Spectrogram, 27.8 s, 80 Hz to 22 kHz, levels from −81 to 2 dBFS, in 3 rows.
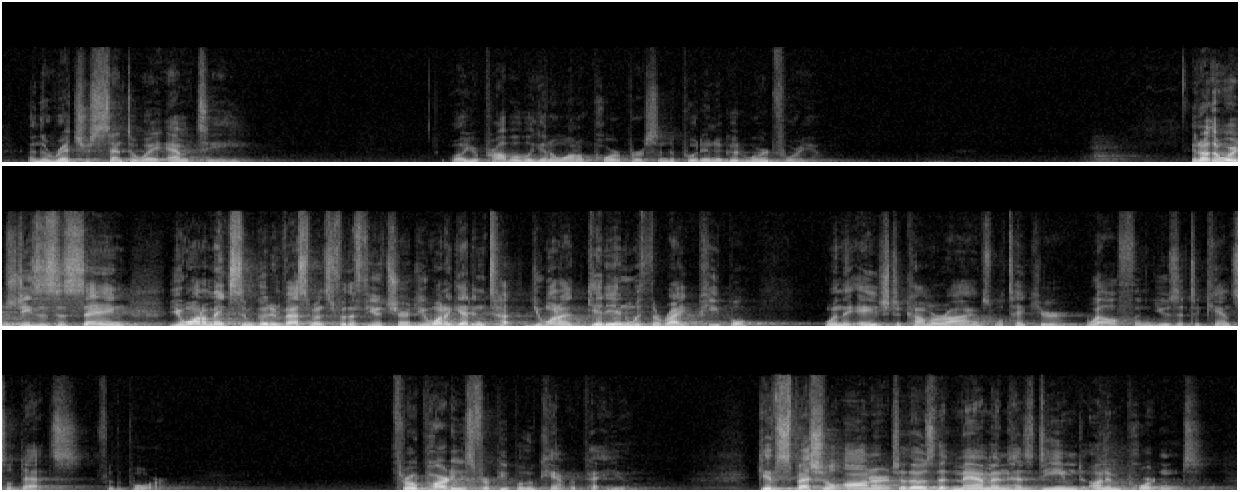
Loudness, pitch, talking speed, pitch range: -22 LUFS, 165 Hz, 205 wpm, 145-205 Hz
